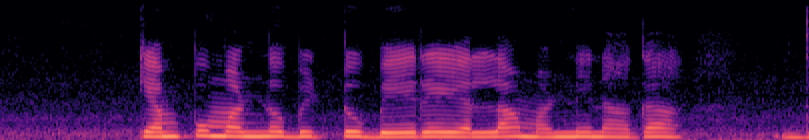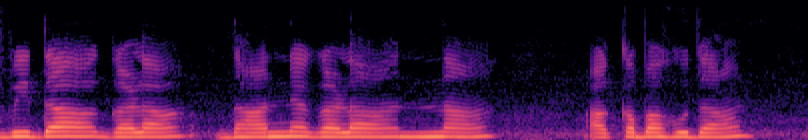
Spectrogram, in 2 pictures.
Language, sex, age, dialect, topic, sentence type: Kannada, female, 18-24, Central, agriculture, question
